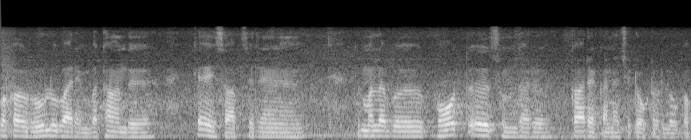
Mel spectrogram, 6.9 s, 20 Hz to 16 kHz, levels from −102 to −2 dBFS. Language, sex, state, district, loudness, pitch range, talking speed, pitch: Garhwali, male, Uttarakhand, Tehri Garhwal, -17 LUFS, 110-130 Hz, 155 wpm, 120 Hz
